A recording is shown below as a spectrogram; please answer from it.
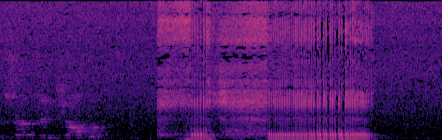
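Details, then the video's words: A sleeping family pug snores in a small room. The human-like snore comes as a harsh, rattling, low breath. One short snort is followed by a longer, throbbing snore. Human voices chatter faintly just before it. "snoring dog"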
